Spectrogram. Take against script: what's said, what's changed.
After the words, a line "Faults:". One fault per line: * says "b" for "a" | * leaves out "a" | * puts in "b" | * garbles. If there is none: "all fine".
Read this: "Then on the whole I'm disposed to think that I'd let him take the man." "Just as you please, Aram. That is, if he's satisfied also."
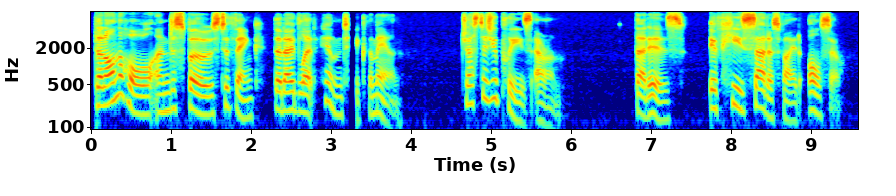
"That on the whole I'm disposed to think that I'd let him take the man." "Just as you please, Aram. That is, if he's satisfied also."
Faults:
* says "That" for "Then"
